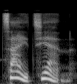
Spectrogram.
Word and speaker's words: zàijiàn: So, Zai Jian stays two distinct beats. Zai Jian. Not Zai Jian as one mush.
